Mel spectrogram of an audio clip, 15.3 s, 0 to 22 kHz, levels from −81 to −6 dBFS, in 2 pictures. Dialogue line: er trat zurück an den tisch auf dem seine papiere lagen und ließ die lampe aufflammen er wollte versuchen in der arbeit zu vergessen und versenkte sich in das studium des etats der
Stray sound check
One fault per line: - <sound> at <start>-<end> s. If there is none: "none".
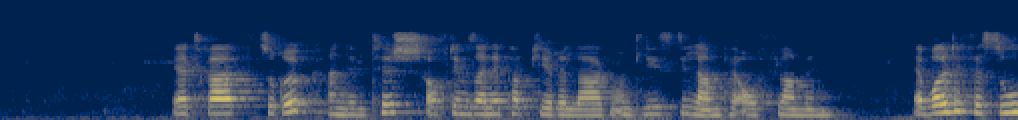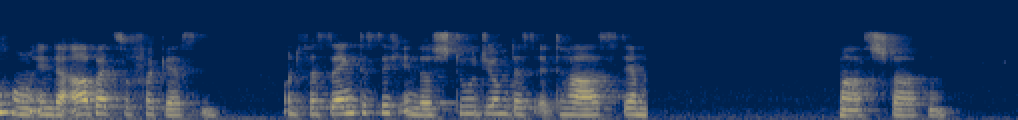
none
